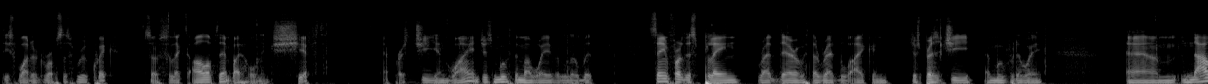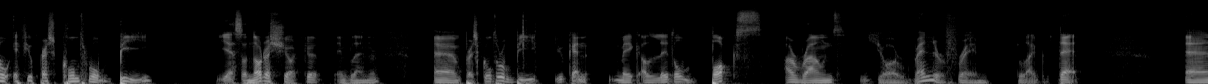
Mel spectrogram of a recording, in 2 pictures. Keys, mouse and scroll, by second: 2.6 shift+middle click, 2.7-3.3 shift+right drag, 3.3 shift+middle click, 3.4-24.1 shift+right drag, 4.1 g, 7.2 click, 7.2 middle click, 9.4 g, 17.3 ctrl+b, 17.5-22.7 middle drag.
